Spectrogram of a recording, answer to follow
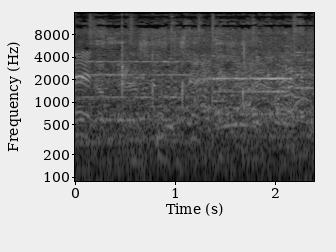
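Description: Footsteps of many runners on a cobblestone street, mixed with the chatter of spectators' voices.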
